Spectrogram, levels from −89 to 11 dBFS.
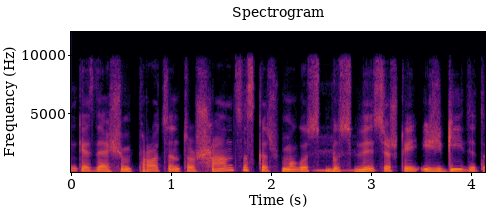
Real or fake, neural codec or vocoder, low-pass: real; none; 9.9 kHz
